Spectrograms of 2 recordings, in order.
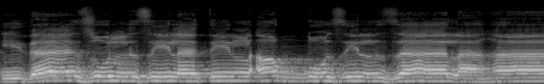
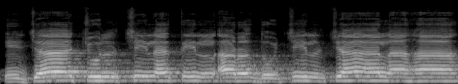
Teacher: tidak bisa membedakan antara zai sama cim ya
